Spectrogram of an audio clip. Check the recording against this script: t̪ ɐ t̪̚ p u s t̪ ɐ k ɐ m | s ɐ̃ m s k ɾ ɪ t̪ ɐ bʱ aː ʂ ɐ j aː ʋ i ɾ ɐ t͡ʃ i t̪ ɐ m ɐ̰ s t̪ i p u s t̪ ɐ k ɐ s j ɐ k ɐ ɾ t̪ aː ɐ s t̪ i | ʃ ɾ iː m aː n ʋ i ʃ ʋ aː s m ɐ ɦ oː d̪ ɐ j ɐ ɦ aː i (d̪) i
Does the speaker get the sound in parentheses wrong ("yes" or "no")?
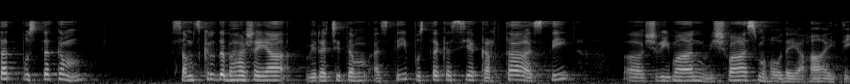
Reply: yes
